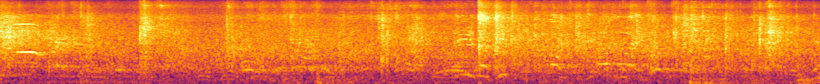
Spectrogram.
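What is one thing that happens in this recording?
Skate blades scrape and carve across ice.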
